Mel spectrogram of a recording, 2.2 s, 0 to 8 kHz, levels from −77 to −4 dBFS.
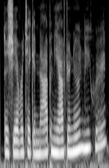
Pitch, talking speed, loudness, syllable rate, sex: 210 Hz, 300 wpm, -15 LUFS, 7.4 syllables/s, female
